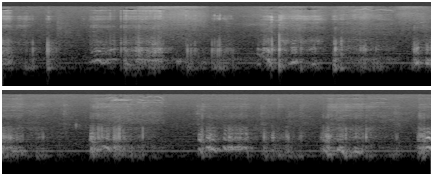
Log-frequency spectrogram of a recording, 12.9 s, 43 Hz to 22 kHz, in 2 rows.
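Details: An 8.5-week-old English bulldog puppy snores during its first vet visit, in rough, rasping bursts, each breath rattling in a steady rhythm.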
